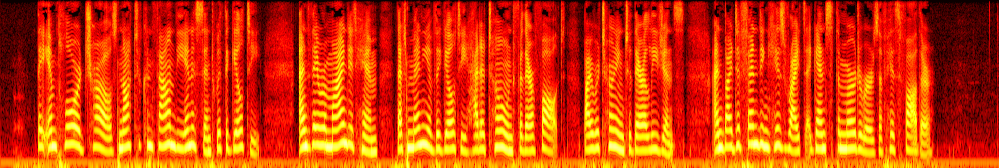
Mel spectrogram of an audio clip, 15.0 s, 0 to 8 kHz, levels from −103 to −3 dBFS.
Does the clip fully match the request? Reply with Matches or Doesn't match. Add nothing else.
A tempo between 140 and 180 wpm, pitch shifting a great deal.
Doesn't match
